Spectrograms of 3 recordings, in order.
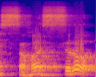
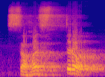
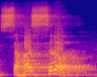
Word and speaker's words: सहस्र: पर हमने देखा था स और र मिलके श्र बनता है। इसका कुछ लोग स्त्र मतलब स त और र ऐसा गलत उच्चारण करते हैं। जो स्त्री का स्त्र होता है उसका उच्चारण कुछ लोग करते हैं। ये उच्चारण गलत है। यहां पर श्र है तो इसका हमें सहस्र ऐसा उच्चारण करना है। सहस्त्र ये गलत उच्चारण है। सहस्र ये सही उच्चारण है दोस्तों।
